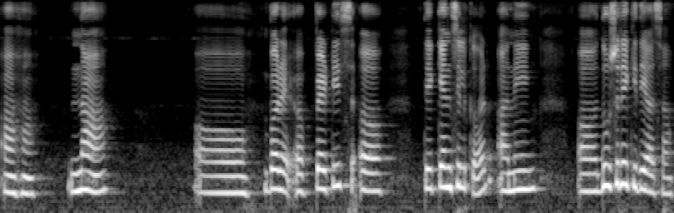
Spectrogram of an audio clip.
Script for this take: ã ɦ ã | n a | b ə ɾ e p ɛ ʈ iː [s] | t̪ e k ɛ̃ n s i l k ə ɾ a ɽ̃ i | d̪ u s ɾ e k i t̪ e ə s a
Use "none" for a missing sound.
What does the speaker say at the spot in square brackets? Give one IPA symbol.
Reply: s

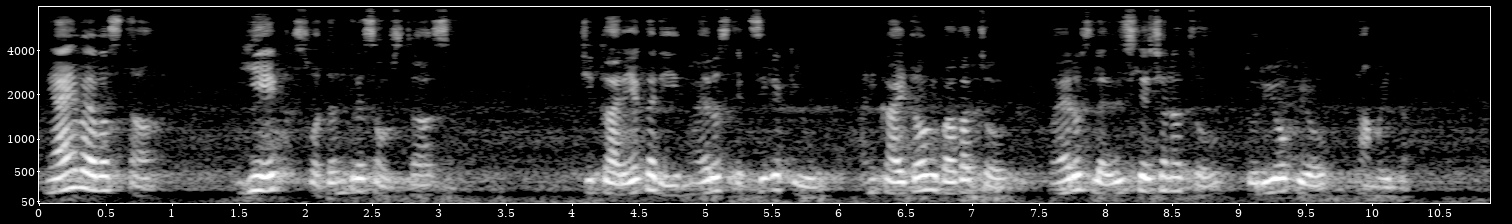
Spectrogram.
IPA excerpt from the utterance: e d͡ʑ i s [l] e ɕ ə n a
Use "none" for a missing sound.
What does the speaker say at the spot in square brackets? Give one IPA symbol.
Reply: l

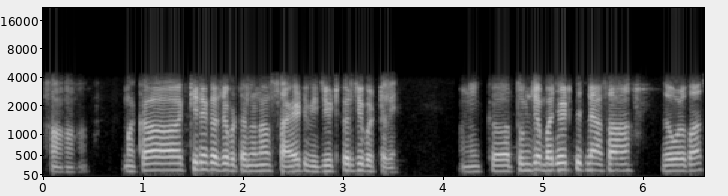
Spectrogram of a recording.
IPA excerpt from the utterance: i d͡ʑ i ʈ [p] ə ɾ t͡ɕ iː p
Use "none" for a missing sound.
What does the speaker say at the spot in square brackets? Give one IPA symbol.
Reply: k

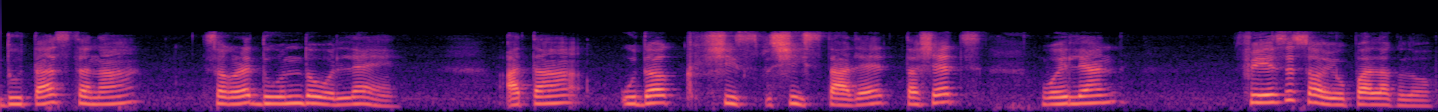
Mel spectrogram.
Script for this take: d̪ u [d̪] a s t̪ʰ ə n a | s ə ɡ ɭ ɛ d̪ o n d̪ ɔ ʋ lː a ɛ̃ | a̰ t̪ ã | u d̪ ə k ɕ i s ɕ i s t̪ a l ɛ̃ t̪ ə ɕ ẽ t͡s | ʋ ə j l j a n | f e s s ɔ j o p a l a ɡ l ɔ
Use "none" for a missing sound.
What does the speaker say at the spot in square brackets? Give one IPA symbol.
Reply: t̪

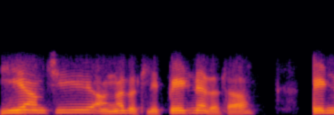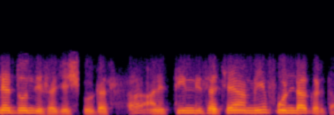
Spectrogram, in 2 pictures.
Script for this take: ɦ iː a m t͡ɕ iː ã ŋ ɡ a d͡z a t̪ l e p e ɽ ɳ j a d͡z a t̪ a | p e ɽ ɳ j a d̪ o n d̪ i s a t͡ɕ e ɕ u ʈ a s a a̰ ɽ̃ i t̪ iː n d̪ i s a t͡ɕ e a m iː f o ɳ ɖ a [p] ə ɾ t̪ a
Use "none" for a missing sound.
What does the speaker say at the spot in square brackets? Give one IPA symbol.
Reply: k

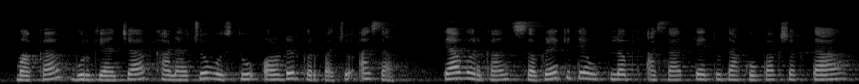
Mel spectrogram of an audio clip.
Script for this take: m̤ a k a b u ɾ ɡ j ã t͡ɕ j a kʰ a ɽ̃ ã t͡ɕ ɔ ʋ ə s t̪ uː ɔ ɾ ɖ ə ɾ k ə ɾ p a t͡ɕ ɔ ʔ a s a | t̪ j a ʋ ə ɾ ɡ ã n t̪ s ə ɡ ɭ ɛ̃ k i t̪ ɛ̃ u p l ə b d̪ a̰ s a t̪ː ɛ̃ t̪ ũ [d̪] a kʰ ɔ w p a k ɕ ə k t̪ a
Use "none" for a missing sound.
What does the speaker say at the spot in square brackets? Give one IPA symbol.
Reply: d̪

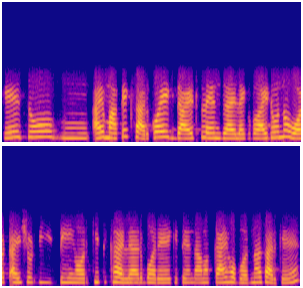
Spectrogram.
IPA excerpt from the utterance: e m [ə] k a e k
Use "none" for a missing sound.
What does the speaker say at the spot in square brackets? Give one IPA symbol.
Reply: a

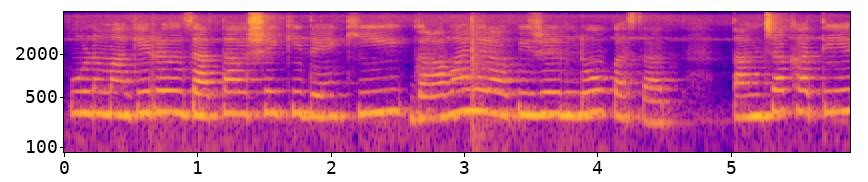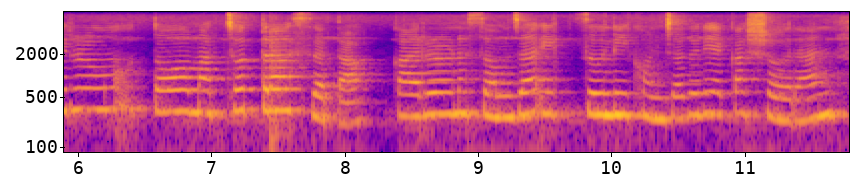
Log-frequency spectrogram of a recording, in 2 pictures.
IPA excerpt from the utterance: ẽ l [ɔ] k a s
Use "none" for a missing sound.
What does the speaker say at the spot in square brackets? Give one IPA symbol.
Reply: o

